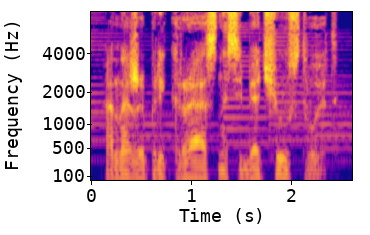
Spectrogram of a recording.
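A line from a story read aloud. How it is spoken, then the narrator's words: Soft interruption. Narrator (Russian): мягко прервал Коэн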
